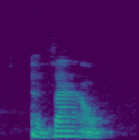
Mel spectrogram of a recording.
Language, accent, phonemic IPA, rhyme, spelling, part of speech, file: English, Southern England, /əˈvaʊ/, -aʊ, avow, verb / noun, LL-Q1860 (eng)-avow.wav
- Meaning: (verb) 1. To declare openly and boldly, as something believed to be right; to own, acknowledge or confess frankly 2. To bind or devote by a vow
